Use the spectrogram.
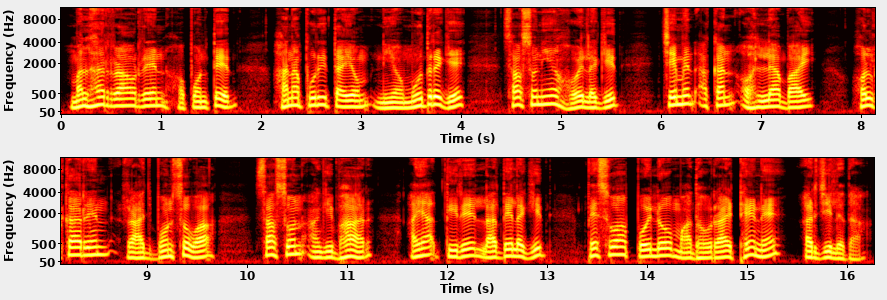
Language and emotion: Santali, neutral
